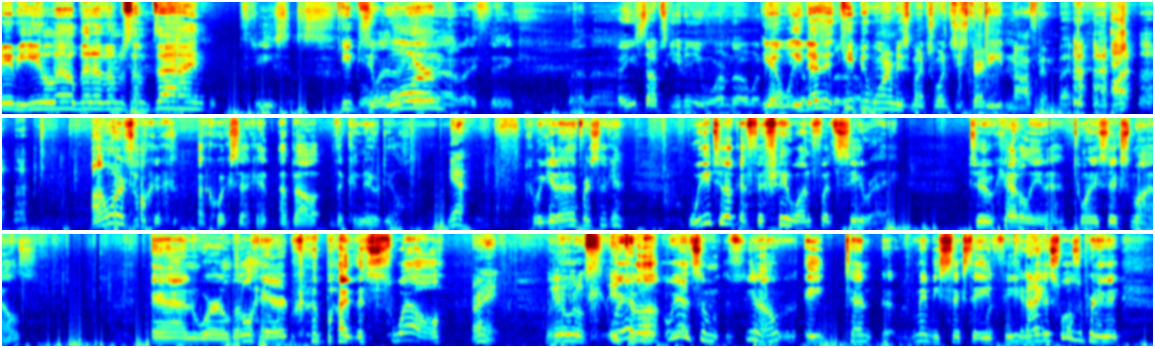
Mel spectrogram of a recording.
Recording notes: We took the boat to Catalina Island and recorded from sea.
